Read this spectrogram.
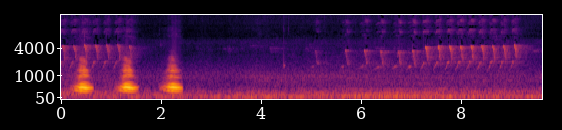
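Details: Bullfrogs vocalizing: three deep, resonant, drawn-out croaks in the first few seconds, each about half a second long and spaced under a second apart, followed by a quieter run of faint, high, rapidly repeated chirping notes.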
